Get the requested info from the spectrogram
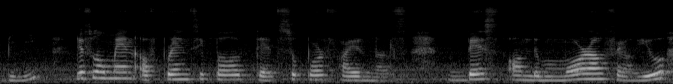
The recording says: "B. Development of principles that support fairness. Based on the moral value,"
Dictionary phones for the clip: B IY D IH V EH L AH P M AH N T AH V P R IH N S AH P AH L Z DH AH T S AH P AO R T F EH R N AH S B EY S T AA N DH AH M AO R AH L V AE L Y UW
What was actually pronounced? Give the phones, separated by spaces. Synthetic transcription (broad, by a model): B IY D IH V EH L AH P M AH N AH F P R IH N S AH P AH L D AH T S AH P AO R T F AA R N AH S B EY S T AA N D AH M AO R AH L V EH L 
